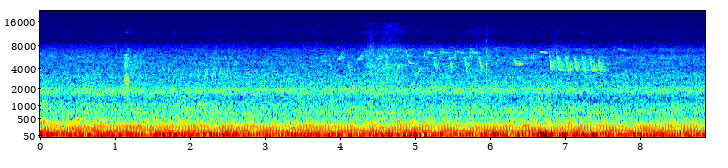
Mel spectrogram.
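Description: Steady low outdoor rumble, with a small bird giving two short, rapid twittering trills, about four and seven seconds in.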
